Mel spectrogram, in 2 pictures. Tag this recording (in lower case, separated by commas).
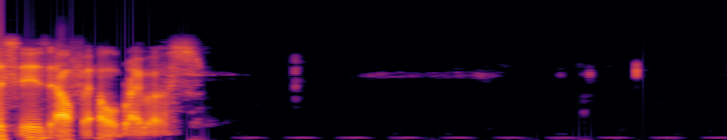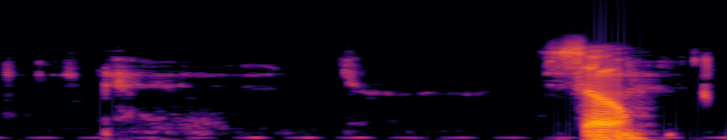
speech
